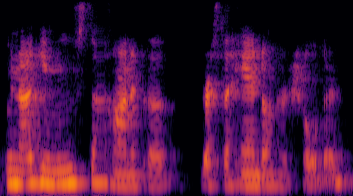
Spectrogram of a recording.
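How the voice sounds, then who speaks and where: Bright, low-voiced woman narrator. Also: steady tone, quick pace, highs cut off. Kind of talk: reading screenplay stage directions.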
